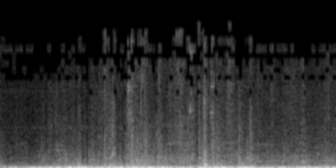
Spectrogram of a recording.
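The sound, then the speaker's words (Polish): An off-road vehicle jolts along a rutted, potholed dirt road in South Sudan: a heavy low engine rumble mixed with irregular knocks, bumps and rattles as the vehicle rocks, with no talking. “Droga jest cały czas taka jak w całym Sudanie Południowym. Pełna kolein i głębokich dołów. Nasza terenówka buja się na wszystkie strony.”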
